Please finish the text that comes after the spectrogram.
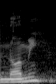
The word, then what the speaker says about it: Nori: building uh uh it's called Nori uh rhymes with normies um so it's something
